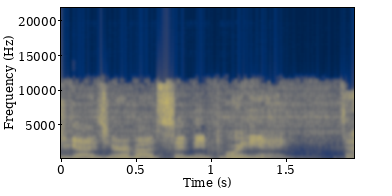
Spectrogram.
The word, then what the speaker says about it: Poitier: Did you guys hear about Sidney Poitier? Is that how it's pronounced? Poitier?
